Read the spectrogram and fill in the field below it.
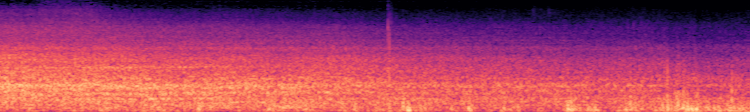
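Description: The rumble of a departing subway train fades away down an echoing tunnel.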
